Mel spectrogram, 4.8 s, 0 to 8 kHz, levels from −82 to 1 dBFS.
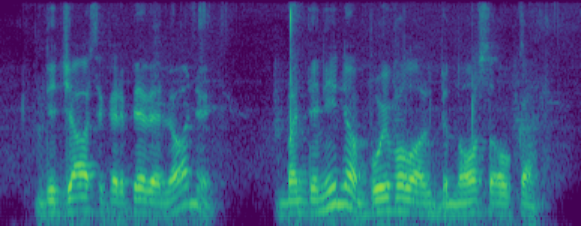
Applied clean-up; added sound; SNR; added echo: neural mask model Resemble Enhance denoiser.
